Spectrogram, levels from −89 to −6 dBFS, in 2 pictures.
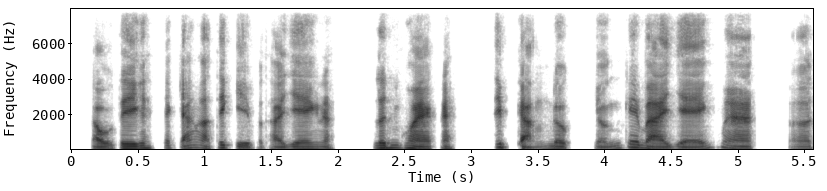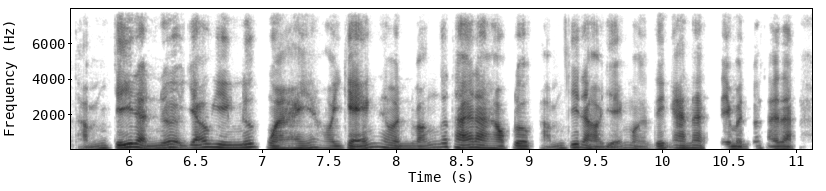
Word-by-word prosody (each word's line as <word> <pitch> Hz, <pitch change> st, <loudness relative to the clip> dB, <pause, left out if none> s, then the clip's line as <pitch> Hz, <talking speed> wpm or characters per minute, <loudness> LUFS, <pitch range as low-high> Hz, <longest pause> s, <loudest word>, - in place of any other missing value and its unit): Đầu 100 Hz, 0 st, +1 dB
tiên 125 Hz, +2 st, +5 dB
á 130 Hz, -, -1 dB
chắc 135 Hz, 0 st, -7 dB
chắn 150 Hz, -, +1 dB
là -, -, +1 dB
tiết 150 Hz, -1 st, -1 dB
kiệm 100 Hz, -2 st, -1 dB
về -, -, -15 dB
thời 95 Hz, -2 st, +1 dB
gian 110 Hz, +1 st, +2 dB
nè, 100 Hz, -, -1 dB, 0.3 s
linh 140 Hz, +2 st, 0 dB
hoạt 110 Hz, -6 st, +6 dB
nè, 115 Hz, -3 st, +1 dB, 0.3 s
tiếp -, -, 0 dB
cận 95 Hz, +6 st, +1 dB
được 105 Hz, -2 st, -1 dB, 0.2 s
những 100 Hz, +6 st, -7 dB
cái 165 Hz, +3 st, 0 dB
bài 100 Hz, -9 st, +6 dB
giảng 95 Hz, +4 st, +3 dB
mà, 110 Hz, -3 st, +3 dB, 0.2 s
ờ, 105 Hz, 0 st, -7 dB
thậm 105 Hz, +6 st, -8 dB
chí 150 Hz, +7 st, +5 dB
là 185 Hz, -, +4 dB
nước 140 Hz, +7 st, -1 dB
giáo 150 Hz, +5 st, 0 dB
viên 155 Hz, -4 st, 0 dB
nước 180 Hz, +4 st, 0 dB
ngoài 125 Hz, 0 st, +1 dB
á, 155 Hz, -, -5 dB
họ 125 Hz, -2 st, -6 dB
giảng 195 Hz, -, +4 dB
thì 175 Hz, -, -6 dB
mình 125 Hz, -1 st, -2 dB
vẫn 125 Hz, +8 st, -4 dB
có 200 Hz, -, -4 dB
thể 155 Hz, -4 st, +3 dB
là 155 Hz, -, +4 dB
học 120 Hz, -2 st, -1 dB
được. 125 Hz, -1 st, 0 dB
Thậm 120 Hz, +5 st, -11 dB
chí 175 Hz, -, -1 dB
là 145 Hz, -, +1 dB
họ 105 Hz, -, -1 dB
giảng 95 Hz, 0 st, -6 dB
bằng 105 Hz, -3 st, -8 dB
tiếng 125 Hz, +5 st, -4 dB
Anh 130 Hz, -2 st, +1 dB
á, 140 Hz, -1 st, 0 dB
thì -, -, -2 dB
mình 105 Hz, -2 st, -2 dB
có 125 Hz, -, -12 dB
thể 110 Hz, -, 0 dB
là, 110 Hz, -3 st, 0 dB
125 Hz, 305 wpm, -26 LUFS, 105-145 Hz, 0.3 s, hoạt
